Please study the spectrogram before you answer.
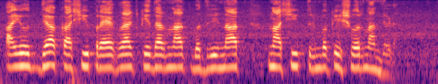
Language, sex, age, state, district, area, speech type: Marathi, female, 60+, Maharashtra, Nanded, rural, spontaneous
